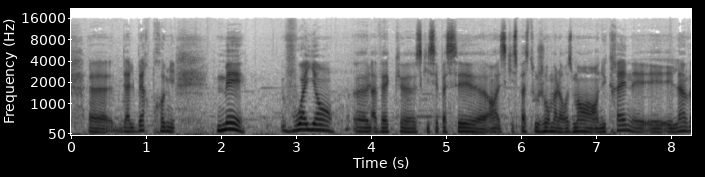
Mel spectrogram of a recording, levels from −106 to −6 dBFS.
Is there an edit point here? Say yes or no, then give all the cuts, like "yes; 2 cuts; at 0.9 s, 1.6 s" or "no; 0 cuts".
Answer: yes; 1 cut; at 4.0 s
